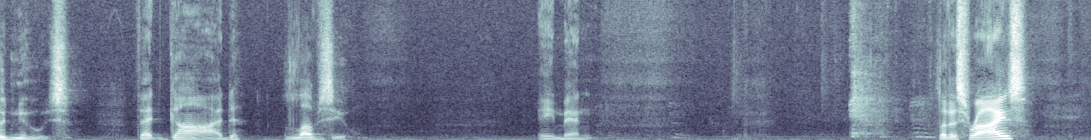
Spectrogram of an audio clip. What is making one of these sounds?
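An elderly man speaks with animation, with pauses between phrases.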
